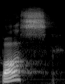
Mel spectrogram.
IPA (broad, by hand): bɐs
